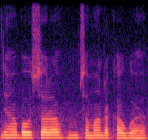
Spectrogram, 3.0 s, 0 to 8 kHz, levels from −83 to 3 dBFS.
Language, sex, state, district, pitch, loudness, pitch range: Hindi, male, Jharkhand, Ranchi, 150 Hz, -15 LUFS, 145-155 Hz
